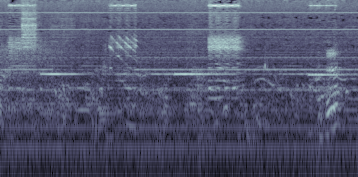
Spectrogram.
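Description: Experimental electronic drone music from hardware synthesizers: a steady low hum under held high tones, with short bursts of hiss recurring about every second and a wavering, bleat-like warble in the middle.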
